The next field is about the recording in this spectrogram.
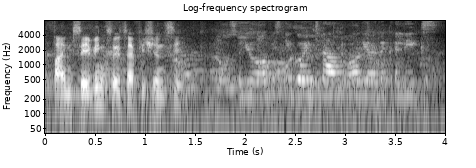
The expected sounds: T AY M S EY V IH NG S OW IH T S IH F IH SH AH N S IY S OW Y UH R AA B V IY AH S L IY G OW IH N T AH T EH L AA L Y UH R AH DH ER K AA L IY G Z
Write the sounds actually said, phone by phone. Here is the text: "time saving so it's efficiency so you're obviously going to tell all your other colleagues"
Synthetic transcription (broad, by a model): T AY M S EY V IH NG S OW IH T S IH F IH SH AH N S IY S OW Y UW AA B V IY AH S L IY G OW IH N T AH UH N AA L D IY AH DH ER K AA L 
